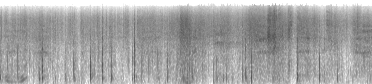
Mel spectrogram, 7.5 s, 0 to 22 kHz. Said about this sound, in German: Aber hört selbst. Oh, ich denke, es sind so um die 0 Grad. Schnee knistert.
